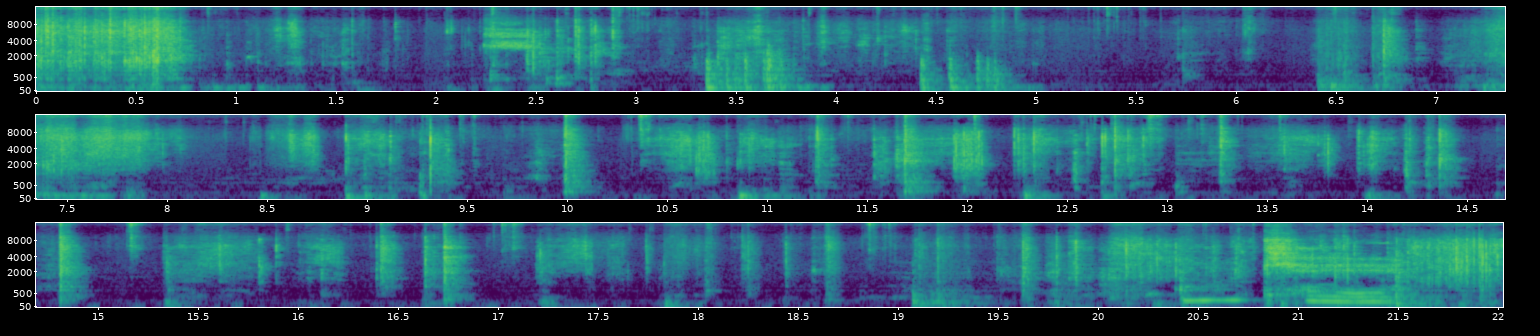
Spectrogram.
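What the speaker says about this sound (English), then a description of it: "One more shuffle for" Tarot cards being shuffled, a long run of soft riffling, tapping and crinkling bursts near the listener in an irregular rhythm, with a person speaking in between.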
